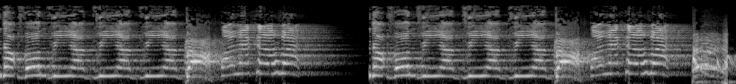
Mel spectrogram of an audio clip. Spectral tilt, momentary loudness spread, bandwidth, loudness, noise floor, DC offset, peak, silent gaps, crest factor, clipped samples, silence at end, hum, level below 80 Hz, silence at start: 0.5 dB/octave; 5 LU; 17 kHz; -15 LUFS; -43 dBFS; under 0.1%; 0 dBFS; none; 16 dB; under 0.1%; 0 s; none; -54 dBFS; 0 s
